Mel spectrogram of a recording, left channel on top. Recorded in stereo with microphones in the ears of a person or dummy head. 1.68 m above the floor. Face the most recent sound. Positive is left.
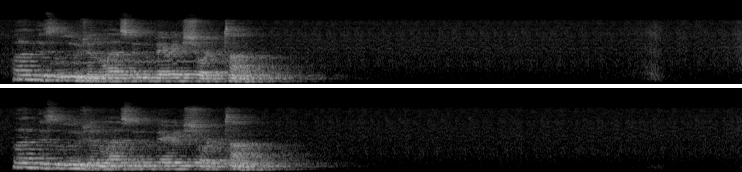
turn(degrees=45)  # may be behind; listen again after turning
